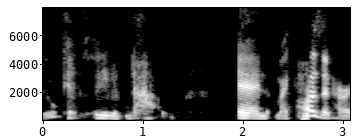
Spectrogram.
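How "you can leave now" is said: raspy man's voice, quieter. Telling of entering a room and quoting the voice heard there: raspy man's voice. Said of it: "you can hear a raspy man's voice go".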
